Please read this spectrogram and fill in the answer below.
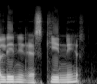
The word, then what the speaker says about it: Lynyrd Skynyrd: nunca sé cómo se pronuncia, así que yo digo Lynyrd Skynyrd. – Muy bien. – Los Lynyrd Skynyrd sacan Sweet Home Alabama y lo hacen como respuesta a Alabama de Neil Young, acusándole, por cierto, Lynyrd Skynyrd,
